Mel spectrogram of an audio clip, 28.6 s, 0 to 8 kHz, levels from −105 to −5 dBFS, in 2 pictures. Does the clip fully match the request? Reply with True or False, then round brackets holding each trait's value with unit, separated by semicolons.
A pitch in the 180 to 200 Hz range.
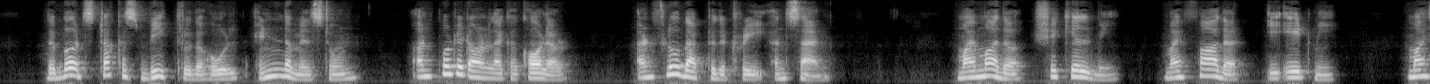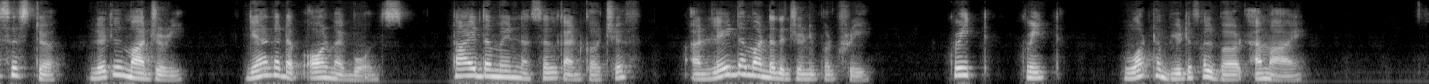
False (150 Hz)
